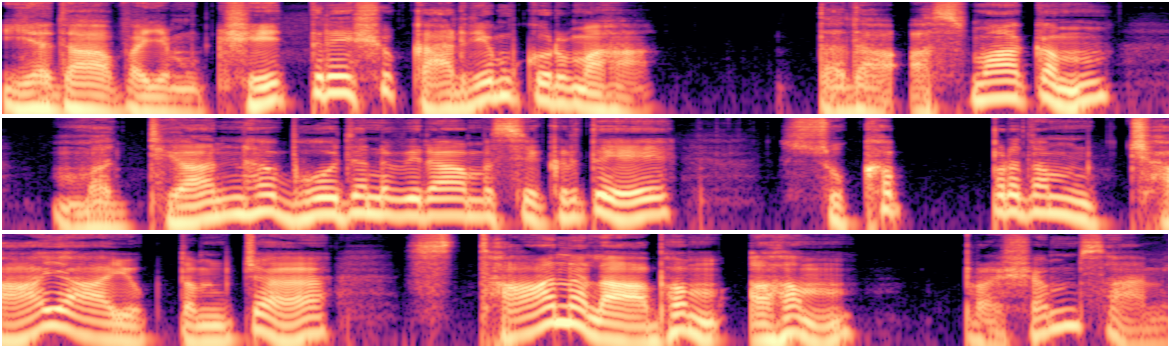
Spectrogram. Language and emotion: Sanskrit, happy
